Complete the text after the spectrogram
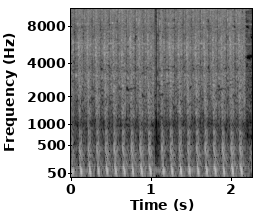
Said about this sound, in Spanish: ¿Por qué tanta balacera?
